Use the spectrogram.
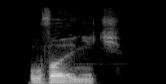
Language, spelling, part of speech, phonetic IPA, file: Polish, uwolnić, verb, [uˈvɔlʲɲit͡ɕ], Pl-uwolnić.ogg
